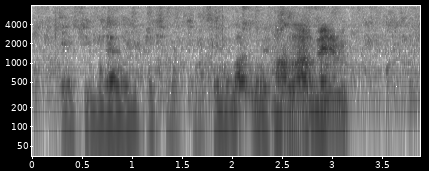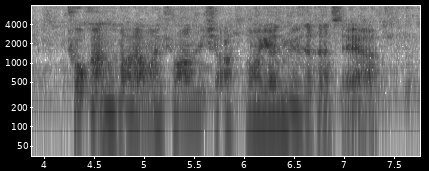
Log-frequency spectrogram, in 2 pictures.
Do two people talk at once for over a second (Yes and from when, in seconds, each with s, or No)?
No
